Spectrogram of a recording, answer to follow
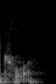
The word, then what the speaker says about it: corps: Now, you're already familiar with it because of the Marine Corps. It's spelled C-O-R-P-S, but it's pronounced C-O-R-E.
